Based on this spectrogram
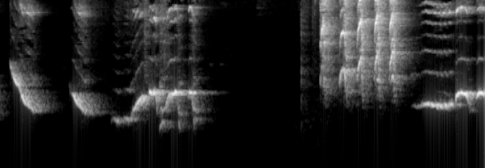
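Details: White-rumped shama in energetic, emotional song, used to provoke quiet birds into singing: falling whistled notes around mid pitch, warbled phrases, a pause, then a dense burst of high rattling notes and a long steady whistle.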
